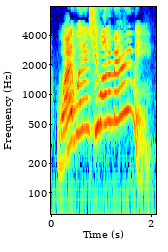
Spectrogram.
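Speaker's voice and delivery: put-on a child who can't imagine a no; puzzled little boy. A narrator's reading. Fudge indignant child.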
